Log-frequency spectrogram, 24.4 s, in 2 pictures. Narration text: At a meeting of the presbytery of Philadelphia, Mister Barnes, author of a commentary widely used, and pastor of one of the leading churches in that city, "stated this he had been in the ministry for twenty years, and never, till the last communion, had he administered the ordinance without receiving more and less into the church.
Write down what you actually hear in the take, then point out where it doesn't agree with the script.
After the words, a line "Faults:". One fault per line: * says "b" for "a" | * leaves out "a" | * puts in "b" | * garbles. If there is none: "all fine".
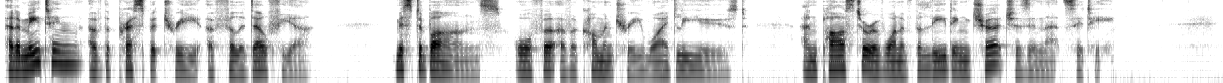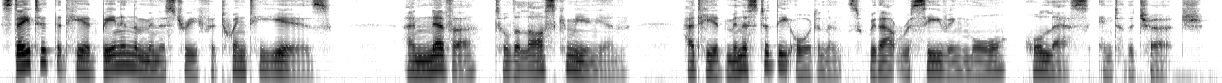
At a meeting of the presbytery of Philadelphia, Mister Barnes, author of a commentary widely used, and pastor of one of the leading churches in that city, "stated that he had been in the ministry for twenty years, and never, till the last communion, had he administered the ordinance without receiving more or less into the church.
Faults:
* says "that" for "this"
* says "or" for "and"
